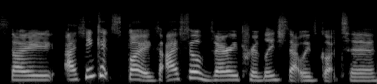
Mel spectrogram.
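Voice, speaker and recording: A woman talks at a moderate pace in a very clean recording with a silent background and a dry, close sound with no echo. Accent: Australian. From Australia. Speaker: educational psychologist. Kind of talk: podcast interview.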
